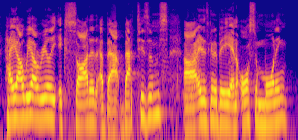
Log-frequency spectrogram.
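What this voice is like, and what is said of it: Voice weakened by illness. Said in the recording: “apologizing for my voice ... my voice is a bit average today ... The dreaded Lurgy has been chasing me down”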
